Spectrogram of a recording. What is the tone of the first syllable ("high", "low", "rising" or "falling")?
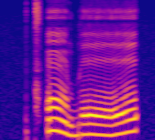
falling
